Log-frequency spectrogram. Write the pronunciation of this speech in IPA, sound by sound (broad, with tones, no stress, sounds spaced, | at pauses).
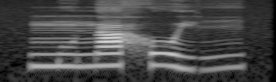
m ũ˧ n a˦ h o˦˨ j i˨˦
